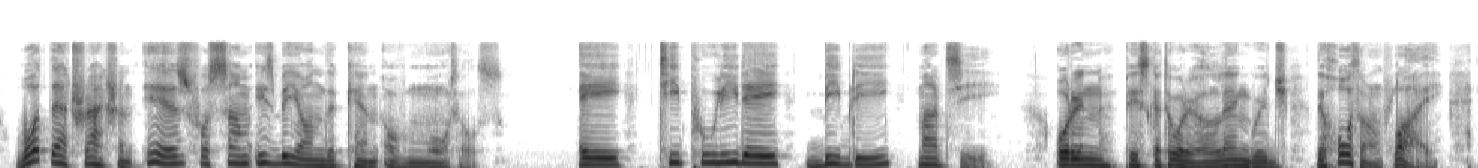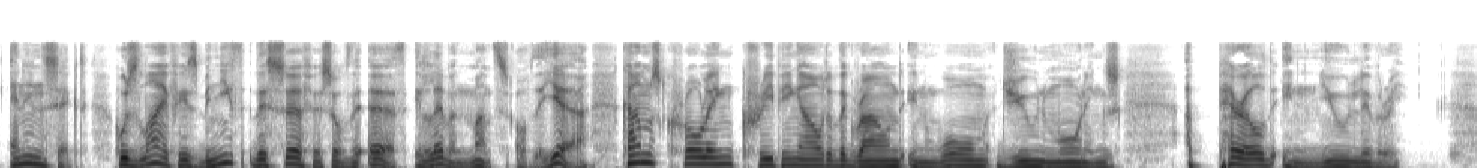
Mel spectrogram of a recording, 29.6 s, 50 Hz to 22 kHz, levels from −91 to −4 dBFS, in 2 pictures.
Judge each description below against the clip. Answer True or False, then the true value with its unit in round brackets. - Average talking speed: False (110 wpm)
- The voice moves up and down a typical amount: False (6.4 semitones)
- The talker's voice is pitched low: True (130 Hz)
